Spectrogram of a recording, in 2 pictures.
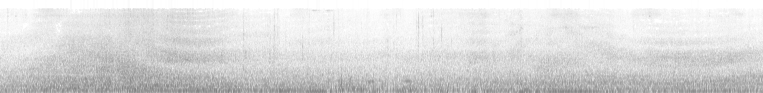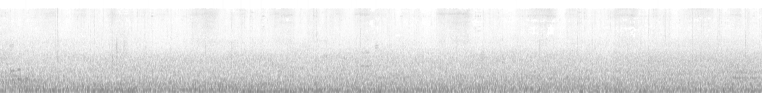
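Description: Wind buffeting the microphone over steady road noise, with vehicles passing, most clearly about two seconds in and again around twelve to fifteen seconds in.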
